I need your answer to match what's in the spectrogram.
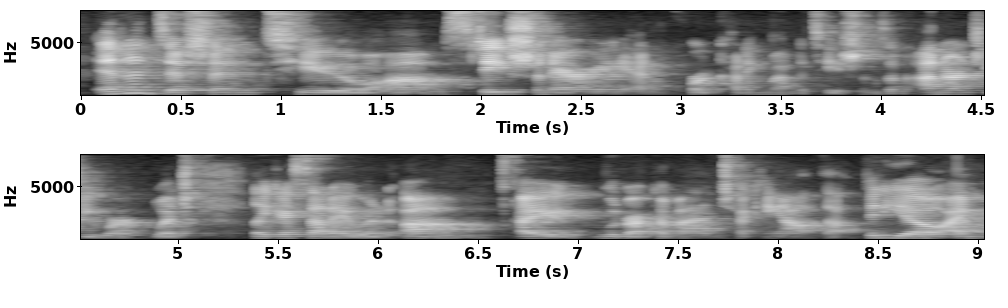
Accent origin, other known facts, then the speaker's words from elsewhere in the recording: New York City, New York, United States; or I'm a New Yorker. I always said that, you know?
